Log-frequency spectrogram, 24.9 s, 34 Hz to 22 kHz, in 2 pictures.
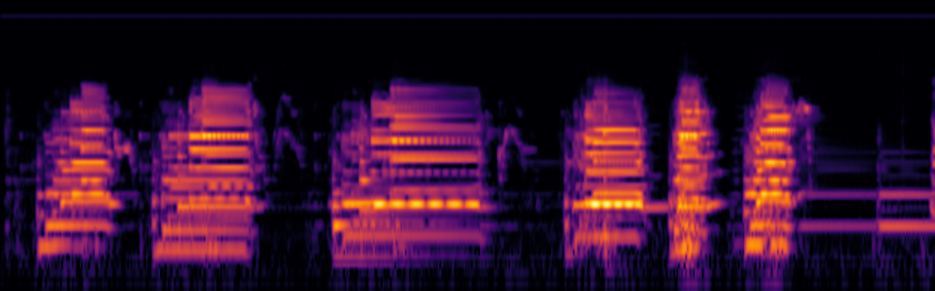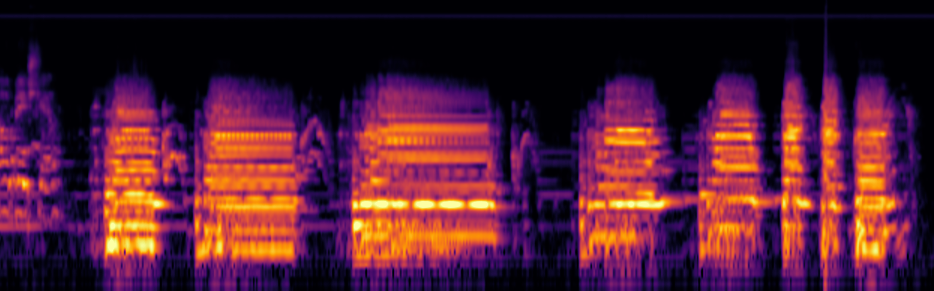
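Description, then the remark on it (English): An electric guitar played through an amp's clean normal channel, with gain set to about 3.5, treble and bass at 5, and a power soak: strummed chords and ringing single notes in short phrases separated by brief pauses, fairly loud and with no talking. “So let's hear the normal channel again.”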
